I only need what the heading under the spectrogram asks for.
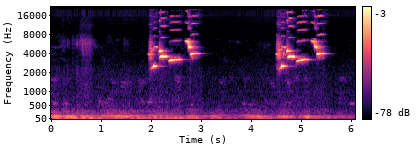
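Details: European goldfinch singing the learned note used to teach young goldfinches: two identical bright phrases of quick high whistled and buzzy notes, stepping down then rising, about two seconds apart, over a faint low hum.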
